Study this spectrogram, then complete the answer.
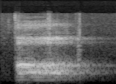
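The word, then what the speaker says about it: ط: Troisième paire de lettres, on a la lettre ta, le T, l'équivalent du T français, qui s'oppose au T emphatique qui se prononce ta, et c'est la lettre donc le ta.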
